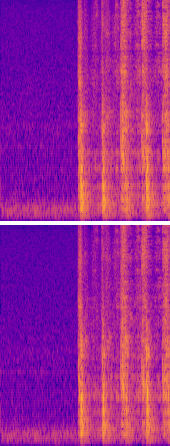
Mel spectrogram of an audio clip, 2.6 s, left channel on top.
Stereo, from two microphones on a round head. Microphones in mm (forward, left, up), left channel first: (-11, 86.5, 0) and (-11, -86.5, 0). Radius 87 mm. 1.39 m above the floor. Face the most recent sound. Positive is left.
turn(degrees=5)  # may be behind; listen again after turning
